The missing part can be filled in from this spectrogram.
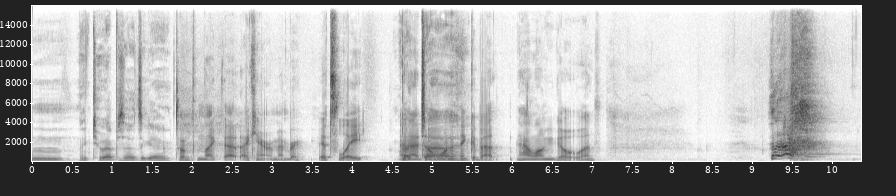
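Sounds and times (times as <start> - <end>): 
speech: 0.0 - 7.4
person sneezing: 9.2 - 10.2.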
